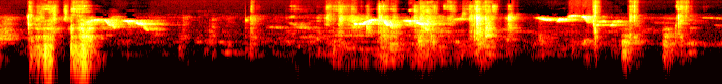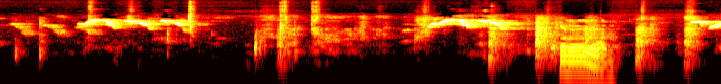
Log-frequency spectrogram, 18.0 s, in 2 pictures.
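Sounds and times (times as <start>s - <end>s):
wet chewing and mouth clicks: 0.3s - 1.0s, 7.3s - 8.9s, 11.1s - 11.6s, 12.2s - 14.4s
bird whistling song: 1.2s - 2.1s, 3.4s - 6.0s, 6.7s - 8.0s, 9.1s - 11.7s, 14.0s - 15.7s, 17.6s - 18.0s.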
